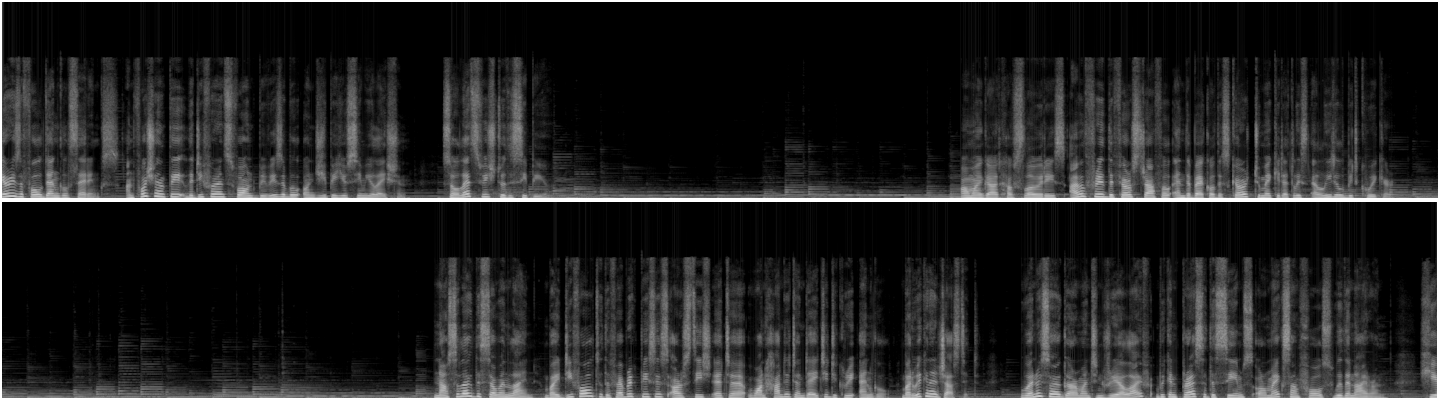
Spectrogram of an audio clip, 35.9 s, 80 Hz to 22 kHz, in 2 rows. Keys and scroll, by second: 5.3 8, 5.4 0, 5.5 Return, 17.2 a, 21.3 ctrl+space, 23.9 b.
